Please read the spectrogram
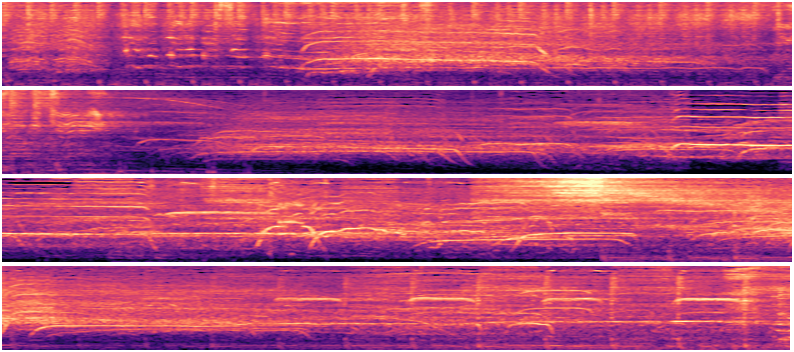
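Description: Concert crowd screaming and cheering over loud music from the PA. A heavy bass beat runs for roughly the first nine seconds and then drops away, leaving many high held screams. A lower beat comes back about two-thirds of the way through.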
